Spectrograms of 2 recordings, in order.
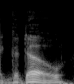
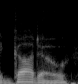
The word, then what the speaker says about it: Godot: Most Americans say Godot. And yeah. there are great arguments for that, by the way. Most Brits and Irish say Godot.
